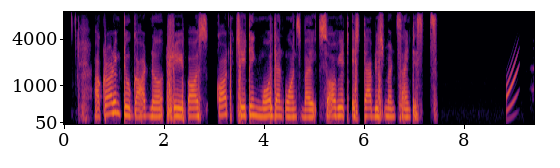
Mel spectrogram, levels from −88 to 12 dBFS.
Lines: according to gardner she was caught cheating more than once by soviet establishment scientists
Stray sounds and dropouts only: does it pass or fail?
fail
